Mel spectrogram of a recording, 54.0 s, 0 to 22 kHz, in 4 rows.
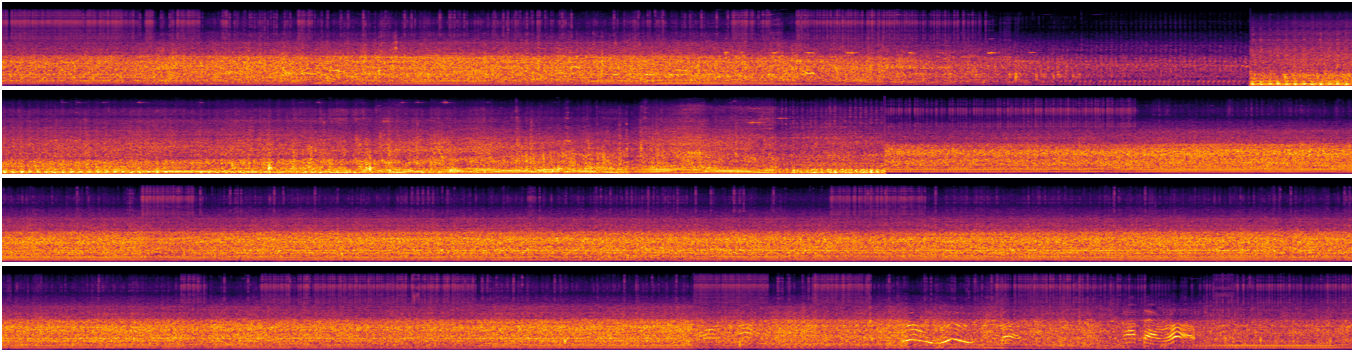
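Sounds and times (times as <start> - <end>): quad engine revving: 0.0 - 10.6, 12.5 - 54.0
gravel crunching: 0.0 - 54.0.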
